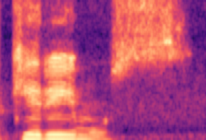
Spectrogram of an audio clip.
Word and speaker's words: queremos: احنا قلنا ان الكو ما بيجي بعديه او بعد كده ايه بننطقها كأن الاو دي مش موجودة، فبنقول طب كيرير. هو البربو اسمه كيرير، فبيبقى مع nosotros بيبقى كيريموس مش كريم.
